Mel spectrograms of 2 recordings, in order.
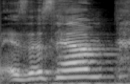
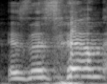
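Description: First: Higher, urgent question; higher, worried asking. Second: Much louder, higher, near-shouted question; loud, frantic calling; loud urgent asking. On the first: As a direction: ask it anxiously, hoping. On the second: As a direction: call it out, desperate to find him. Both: Retold or imitated. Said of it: "people were picking them up and saying".

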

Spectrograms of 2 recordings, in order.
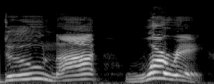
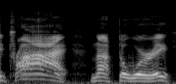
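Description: First: Slow, louder, every word weighted: "Do not worry."; firm command. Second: Said in the usual way. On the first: Shown as a demonstration. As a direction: lay it down as a firm order, "Do not worry." slowly. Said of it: "He said". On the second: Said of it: "Jesus didn't say".

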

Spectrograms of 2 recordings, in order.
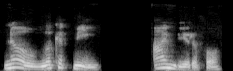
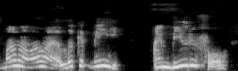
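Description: First: Lightly voiced mother claiming the attention for herself; a hint of a grown woman's dismissive reply; mother's retort. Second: Put-on higher, excited little girl calling her mama; a girl's higher, eager call for her mother's attention. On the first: Mother's retort in retold story. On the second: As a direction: show off your new dress to Mama like a proud six-year-old. Child voice in retold story.

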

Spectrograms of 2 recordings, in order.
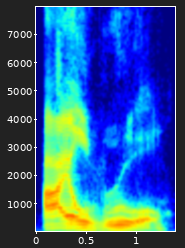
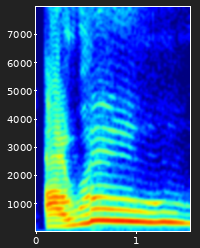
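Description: First: Slow quoted "I'll rule"; drawn-out imitation of the lyric; quoting the singer. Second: High, slow, howling "I'll rule"; wolf voice. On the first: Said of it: "she says". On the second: Retold or imitated. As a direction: howl the words like a wolf girl. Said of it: "sounds like she's a wolf girl going".

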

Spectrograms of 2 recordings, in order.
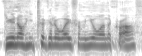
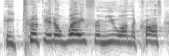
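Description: First: Said in the usual way. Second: Louder, higher restatement hammered home; preached proclamation. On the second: Acted. Preacher declaring it to the congregation, louder proclamation. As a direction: declare it to them as truth.

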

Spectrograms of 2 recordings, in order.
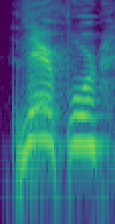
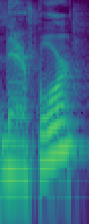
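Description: First: Therefore said higher and louder; emphatic repeat. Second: Said in the usual way. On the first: Acted. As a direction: punch the second therefore.

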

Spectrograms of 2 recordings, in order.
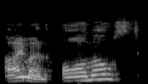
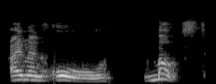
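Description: First: Said in the usual way. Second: "all most" as two slow separate words, both stressed; split all most. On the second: Retold or imitated. Bob reframing almost as all most, stretched out. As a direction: pull "all most" apart, slowly, each word hit. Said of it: "meaning I have it all".

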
